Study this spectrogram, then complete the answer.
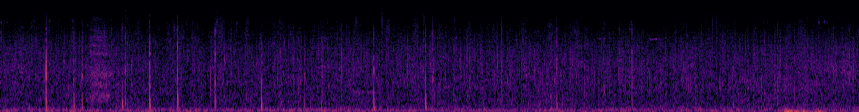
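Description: Steady rain pattering on surfaces along a flooded stretch of the Camino Portugués, a soft continuous hiss with scattered sharper drops ticking throughout, no voices.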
